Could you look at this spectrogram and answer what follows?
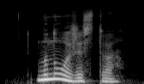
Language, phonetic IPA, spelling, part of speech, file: Russian, [ˈmnoʐɨstvə], множество, noun, Ru-множество.ogg
- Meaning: 1. multitude, mass 2. set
